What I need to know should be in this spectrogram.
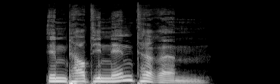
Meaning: strong dative masculine/neuter singular comparative degree of impertinent
- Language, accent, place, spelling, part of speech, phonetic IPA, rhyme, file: German, Germany, Berlin, impertinenterem, adjective, [ɪmpɛʁtiˈnɛntəʁəm], -ɛntəʁəm, De-impertinenterem.ogg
